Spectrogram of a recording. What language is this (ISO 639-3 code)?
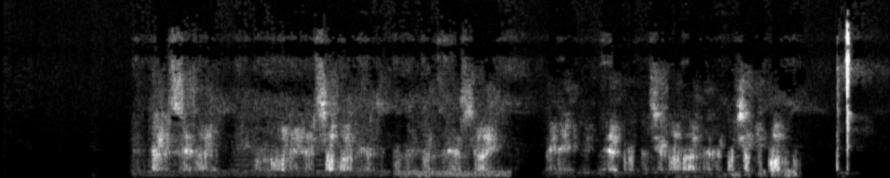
eus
